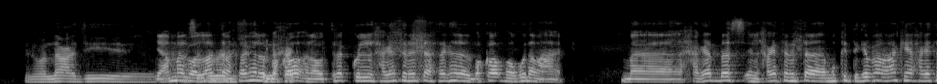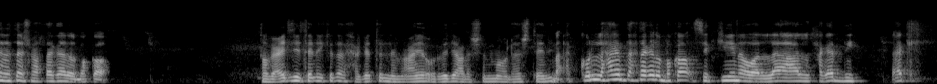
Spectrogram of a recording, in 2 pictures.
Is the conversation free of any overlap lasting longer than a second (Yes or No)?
No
